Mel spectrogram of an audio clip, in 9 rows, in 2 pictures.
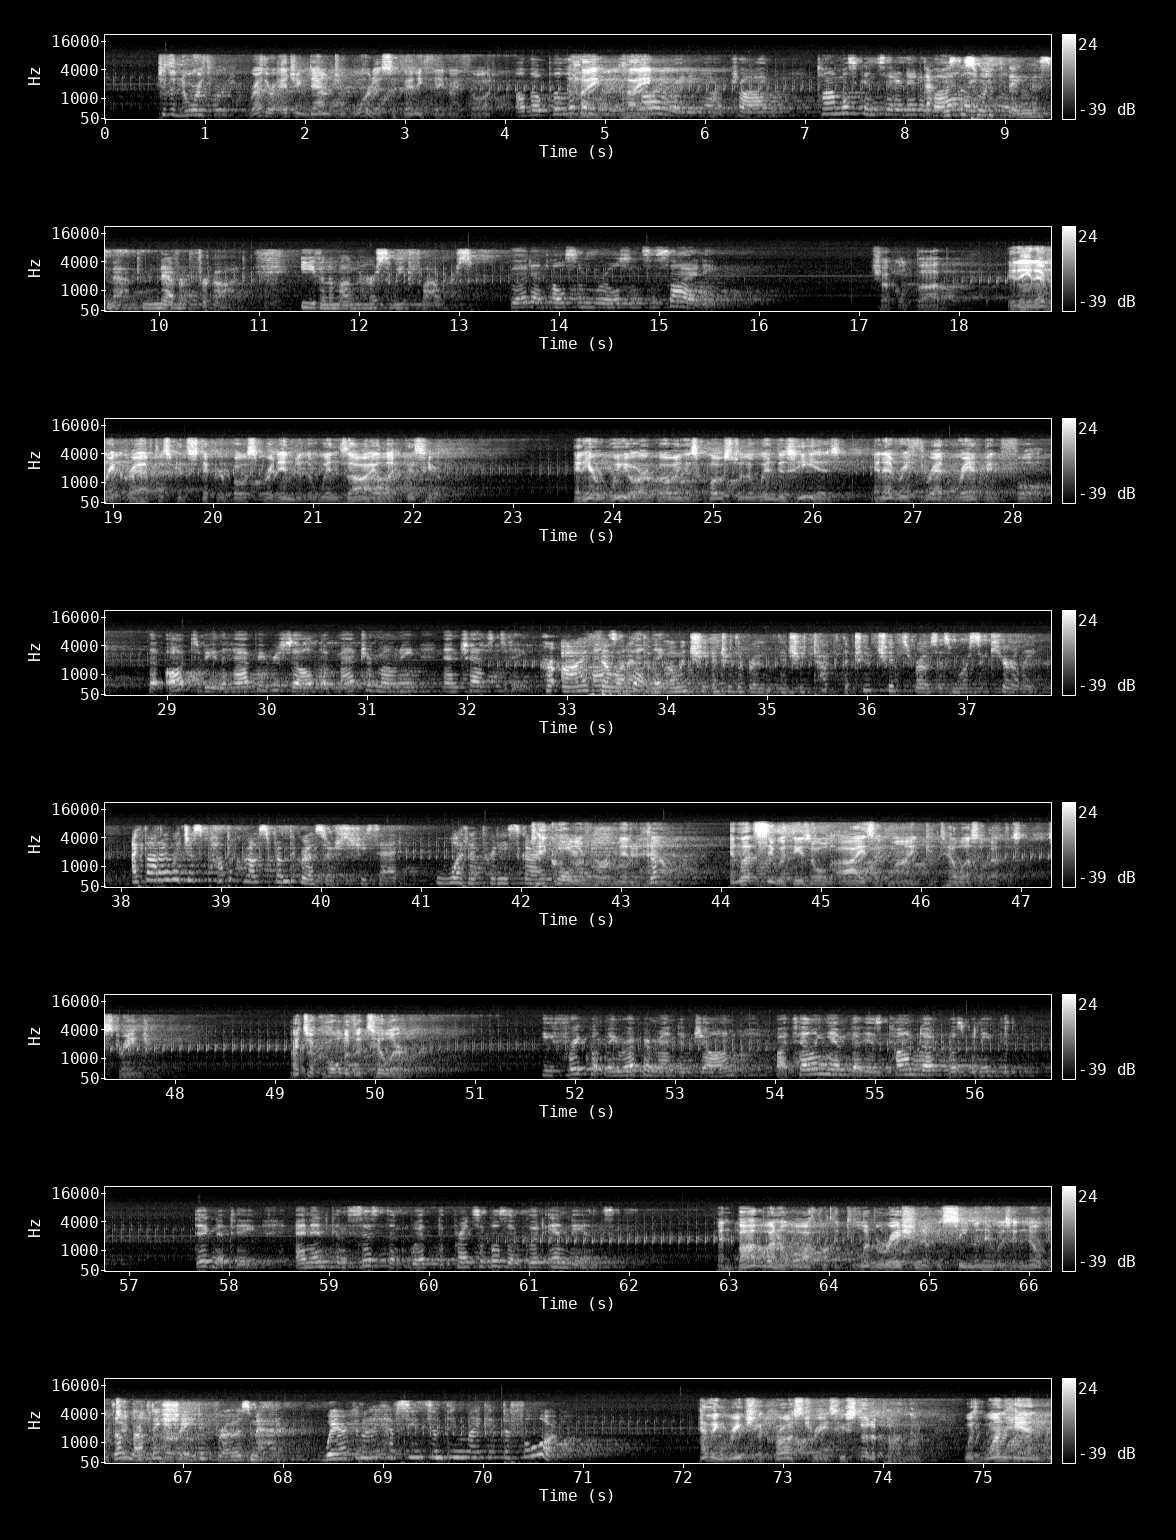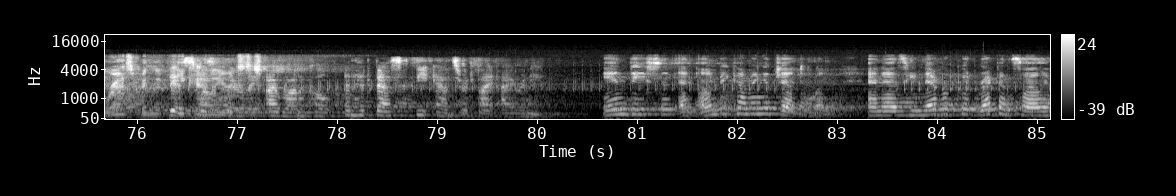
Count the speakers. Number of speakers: three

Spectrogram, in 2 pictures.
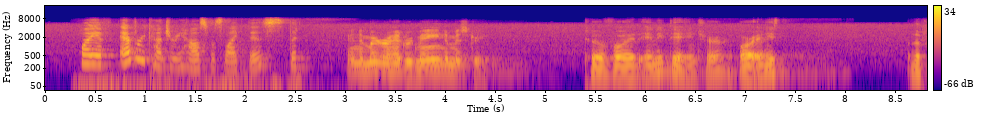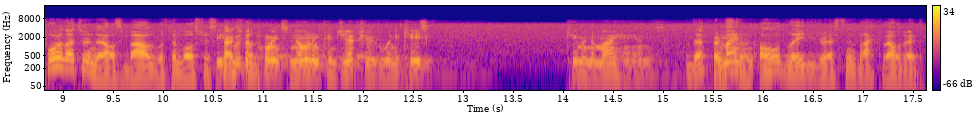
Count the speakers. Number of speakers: four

